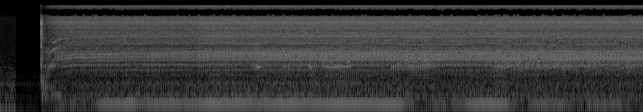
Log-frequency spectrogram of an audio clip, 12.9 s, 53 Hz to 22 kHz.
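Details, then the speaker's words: Rebuilt Elson-USA watchmaker's lathe on its first cut, hand graver turning a 1/8-inch brass piece: quiet steady low hum with a fine rattling buzz over it as the cutter chatters against the work; operator calls it chatter, cause suspected, not confirmed. "and I guess that's what's called chatter uh because it was chattering"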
